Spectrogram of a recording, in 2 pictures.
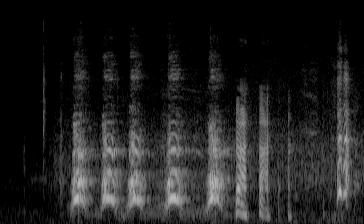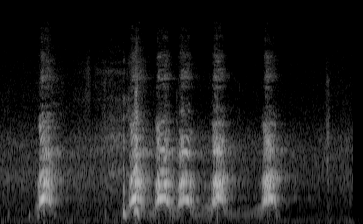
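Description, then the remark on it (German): A dog barks repeatedly in quick, loud bursts, with about fifteen sharp barks in irregular clusters over several seconds and brief pauses between groups. “wir bellen für dich mit und wir wollen sagen, alles Gute zum Geburtstag.”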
